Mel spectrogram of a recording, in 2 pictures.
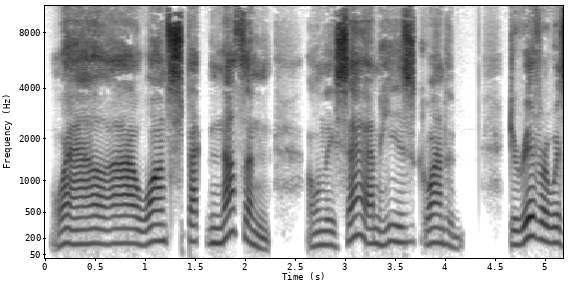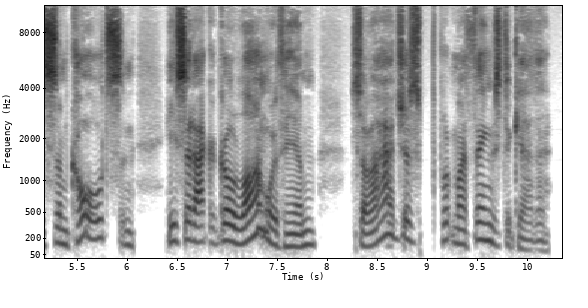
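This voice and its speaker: A man's voice: fairly high pitch, lively intonation, unhurried, no echo, studio quality, pitched above the performer's own voice. A man voicing an eager, chatty older woman cook with an in a storybook reading. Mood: delighted. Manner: exclaiming, folksy, eager.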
